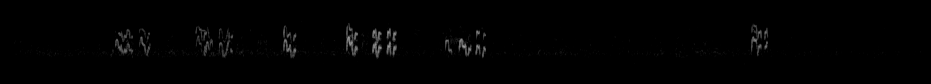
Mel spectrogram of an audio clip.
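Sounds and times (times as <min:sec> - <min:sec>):
Chestnut-collared Longspur Calcarius ornatus calling: 0:01.0 - 0:05.0, 0:07.5 - 0:07.8.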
